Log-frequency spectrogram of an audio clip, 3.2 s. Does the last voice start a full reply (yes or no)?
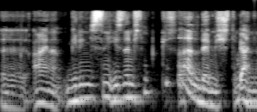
no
